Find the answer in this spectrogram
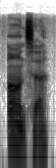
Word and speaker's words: answer: Okay, here are the silent letters. answer.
